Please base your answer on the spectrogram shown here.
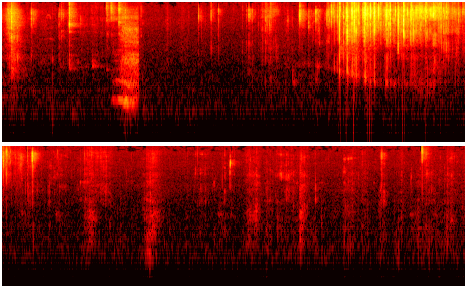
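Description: Crunchy bites into crispy, puffed baked banitsa pastries with flaky layered sheets, a couple of sharp crackling bites with a longer loud crunch in the middle, close up with quiet gaps between.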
